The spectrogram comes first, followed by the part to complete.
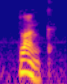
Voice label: "plank", Dutch

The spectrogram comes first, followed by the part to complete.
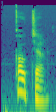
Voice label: "koter", Dutch

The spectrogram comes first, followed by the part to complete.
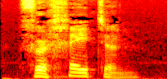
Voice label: "vergeten", Dutch

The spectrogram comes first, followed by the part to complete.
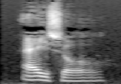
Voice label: "ijzel", Dutch

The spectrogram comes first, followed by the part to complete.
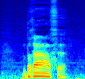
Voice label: "brave", Dutch

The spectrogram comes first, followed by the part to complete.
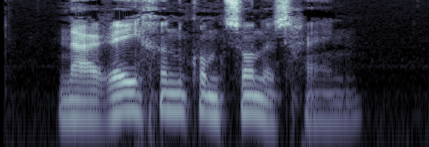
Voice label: "na regen komt", Dutch

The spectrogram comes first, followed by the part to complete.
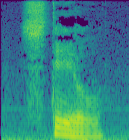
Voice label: "steel", Dutch

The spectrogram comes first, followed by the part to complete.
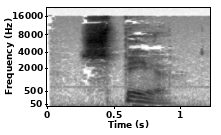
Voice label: "speer", Dutch

